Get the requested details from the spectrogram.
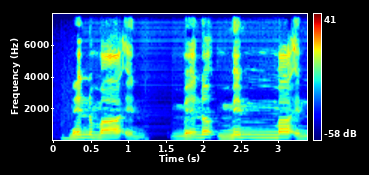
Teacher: نون بالکل ختم ہو جاتا ہے میم میں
